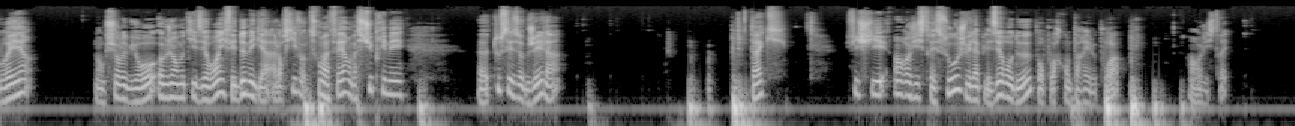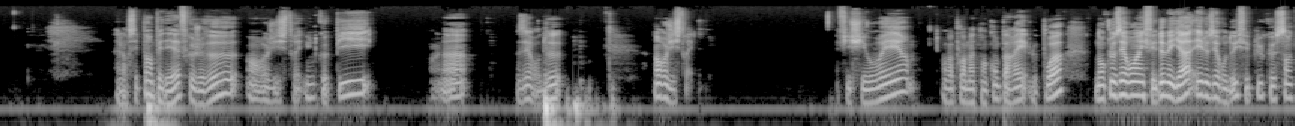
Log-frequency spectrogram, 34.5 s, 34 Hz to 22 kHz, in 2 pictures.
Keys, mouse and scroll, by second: 2.5 click, 4.3 Escape, 4.6 click, 5.3 click, 5.7 shift+click, 6.6 click, 6.9 click, 7.7 shift+click, 8.2 shift+click, 8.5 shift+click, 9.8 Delete, 11.3 click, 12.2 click, 13.8 click, 14.7 KP_2, 15.1 Delete, 16.6 click, 19.3 Escape, 19.8 click, 21.3 click, 23.7 click, 24.5 KP_2, 24.9 Delete, 26.6 click, 28.6 click, 29.3 click, 31.8-33.1 drag, 33.5 click.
